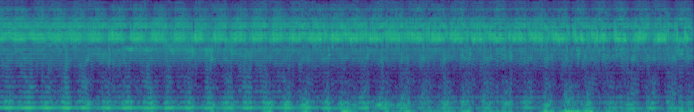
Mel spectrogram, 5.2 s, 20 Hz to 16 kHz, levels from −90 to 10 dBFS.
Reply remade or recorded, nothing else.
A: remade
